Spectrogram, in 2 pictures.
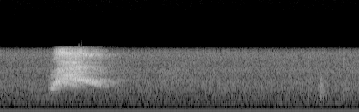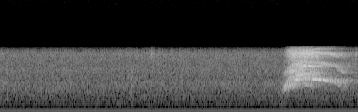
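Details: Fox screaming: two short, harsh, hoarse shrieks about six seconds apart, each under a second long, with a faint steady hiss between them and no other clear sounds.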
